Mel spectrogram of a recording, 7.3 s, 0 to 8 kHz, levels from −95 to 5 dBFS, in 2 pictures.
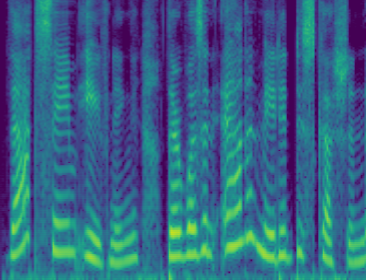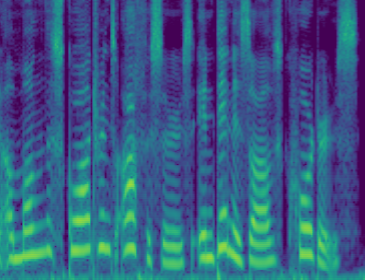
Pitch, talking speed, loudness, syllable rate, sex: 265 Hz, 125 wpm, -17 LUFS, 4.3 syllables/s, female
